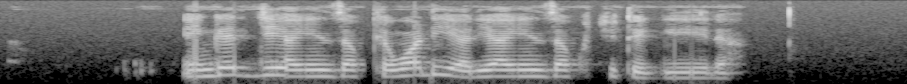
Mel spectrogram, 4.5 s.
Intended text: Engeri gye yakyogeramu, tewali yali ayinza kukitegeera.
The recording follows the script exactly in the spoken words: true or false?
false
